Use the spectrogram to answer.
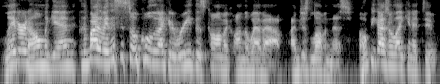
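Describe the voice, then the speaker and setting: A woman's voice: mid-range voice, animated, fast, fairly bright tone. A woman hosting a livestream, reading a comic aloud and making chatty asides to viewers. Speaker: livestream host. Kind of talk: casual comic read-aloud.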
